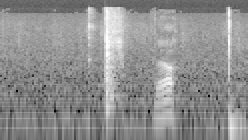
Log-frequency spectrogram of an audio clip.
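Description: A recurve bow being shot: one sharp snap of the string's release about a second in.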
